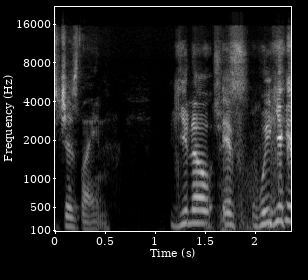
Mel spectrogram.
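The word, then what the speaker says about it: Ghislaine: what i've that's how i thought it was pronounced i've always called her you slain just lane i've everything but the correct the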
